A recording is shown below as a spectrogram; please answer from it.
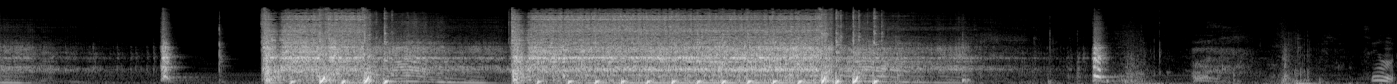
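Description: A cold engine cranks, catches with a loud roar and idles roughly for several seconds, then dies away, followed by a few faint clunks and knocks; no talking.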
